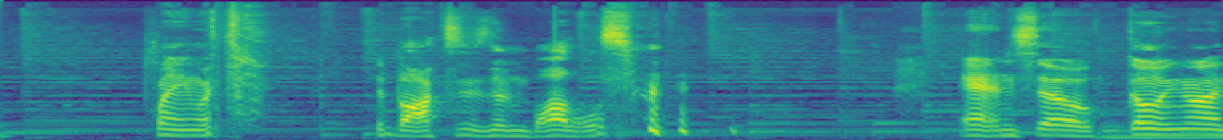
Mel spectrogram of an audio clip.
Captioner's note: laughs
